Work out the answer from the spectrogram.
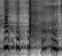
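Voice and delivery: loud high laugh; high burst of laughter. Real, not acted. Laughing at own story.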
